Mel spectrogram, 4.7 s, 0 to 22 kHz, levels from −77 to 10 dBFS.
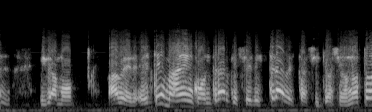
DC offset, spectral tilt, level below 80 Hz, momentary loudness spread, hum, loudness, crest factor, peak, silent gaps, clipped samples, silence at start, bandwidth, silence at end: under 0.1%; -2.5 dB/octave; -58 dBFS; 9 LU; none; -18 LUFS; 16 dB; -2 dBFS; none; under 0.1%; 0 s; 7.8 kHz; 0 s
